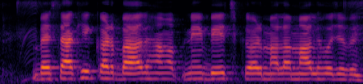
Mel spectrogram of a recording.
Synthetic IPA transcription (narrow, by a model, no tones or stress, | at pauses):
bɛːsakʰikəɾbaːd̪ɦəməpnebeːt͡ʃkəɾmaːlamaːlɦod͡ʒəbe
